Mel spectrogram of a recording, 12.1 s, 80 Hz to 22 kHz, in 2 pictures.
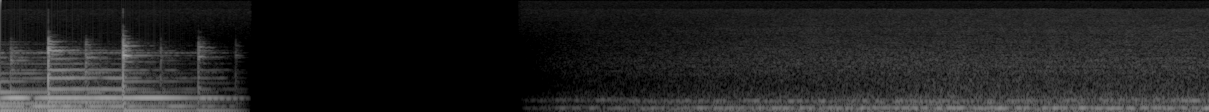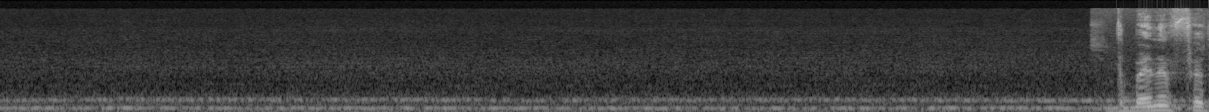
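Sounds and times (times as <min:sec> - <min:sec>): low two-tone drone: 0:02.7 - 0:12.0
low rumble: 0:02.8 - 0:12.0.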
